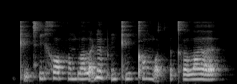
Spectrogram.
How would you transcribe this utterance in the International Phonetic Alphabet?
kʼ ḭ t͡sʼ i x ɔ h ɔ̃ b ə lˠ ḭ ɳ ɛ̃ pʼ ĩ kʼ i kʼ ɔ̃ ŋ ɔ̰ t͡sʼ ə kʰ ʏ lˠ ɜ

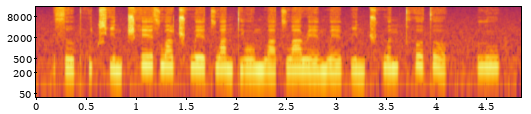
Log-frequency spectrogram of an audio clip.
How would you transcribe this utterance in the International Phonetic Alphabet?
s ɹ̩˨˩ pʰ u˦ t͡ɕʰ i˨˩ n ʈ͡ʂʰ e˥ ɪ̯ s w ä˥ ʈ͡ʂʰ w e˥˧ ɪ̯ t͡s w a˥˩ n t̪ j o˧˥ ʊ̯ m w ä˨˩ t͡s w ä˥ ɻ e˧˥ ɪ̯ m w e˧˥ ɪ̯ p i˨˩ n ʈ͡ʂʰ w ə˥ n kʰ ɤ˥ t̪ ɤ˥˩ | l u˥

